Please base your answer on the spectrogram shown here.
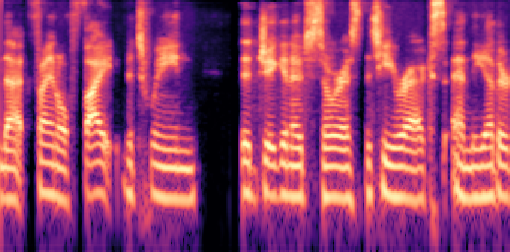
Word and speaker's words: Giganotosaurus: driving him crazy was they kept calling it giganotosaurus um and it's actually pronounced in the paleontological community giganotosaurus so that was a little annoying but for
